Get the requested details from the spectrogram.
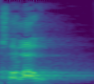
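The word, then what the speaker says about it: صَلَّوْا: kita biasanya baca gimana Shu apa shau kita macaan Shu kan karena tulisannya juga Shu yang benar shau bukan Shu tapi shau ini Kal ilmu shorof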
